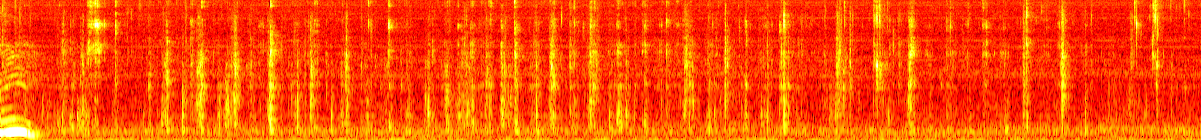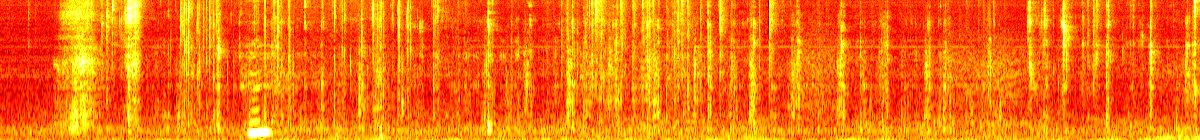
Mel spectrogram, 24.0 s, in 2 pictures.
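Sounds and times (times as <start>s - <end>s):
chewing with wet mouth clicks: 0.6s - 12.0s.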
